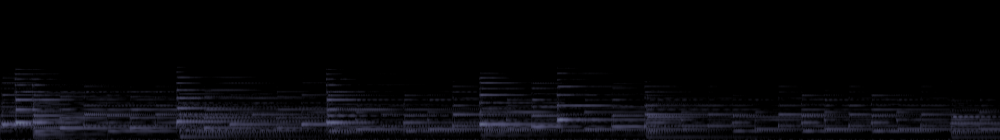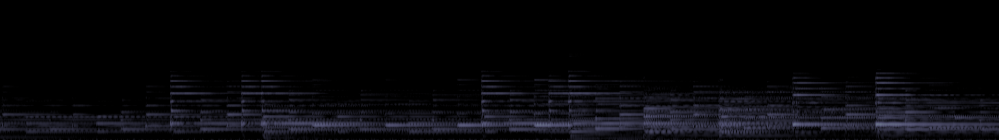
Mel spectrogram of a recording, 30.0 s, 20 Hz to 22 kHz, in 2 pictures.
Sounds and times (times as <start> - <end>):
Music: 0.0 - 29.9.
